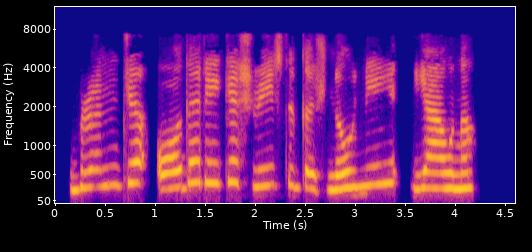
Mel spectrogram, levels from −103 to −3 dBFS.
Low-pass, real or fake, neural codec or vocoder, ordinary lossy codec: 7.2 kHz; fake; codec, 16 kHz, 2 kbps, X-Codec, HuBERT features, trained on general audio; MP3, 48 kbps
